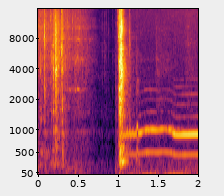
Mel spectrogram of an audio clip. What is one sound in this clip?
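A tape recorder's button clicks sharply.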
